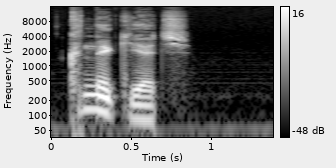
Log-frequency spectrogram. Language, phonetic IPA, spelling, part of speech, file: Polish, [ˈknɨcɛ̇t͡ɕ], knykieć, noun, Pl-knykieć.ogg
